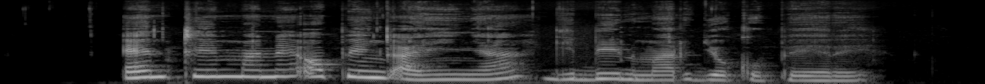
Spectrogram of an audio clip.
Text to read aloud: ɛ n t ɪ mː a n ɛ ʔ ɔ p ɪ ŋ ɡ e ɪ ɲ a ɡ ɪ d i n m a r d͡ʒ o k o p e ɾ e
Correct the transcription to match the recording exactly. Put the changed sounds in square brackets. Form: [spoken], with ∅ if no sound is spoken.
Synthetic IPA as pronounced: ɛ n t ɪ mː a n ɛ ʔ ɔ p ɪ ŋ ɡ [a] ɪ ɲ a ɡ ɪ d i n m a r d͡ʒ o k o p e ɾ e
